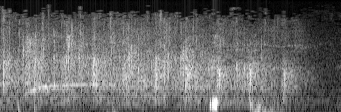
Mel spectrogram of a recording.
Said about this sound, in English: We had a few less claps for her, so I want you to clap again for her.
